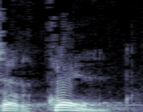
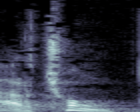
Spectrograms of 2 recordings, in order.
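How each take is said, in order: First: The consonant after the r is a k sound. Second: The consonant after the r is a ch sound. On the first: The speaker calls it right. "pero es arcón" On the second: The speaker calls it wrong. "Si lo puedes pronunciar en español, sería archón"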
